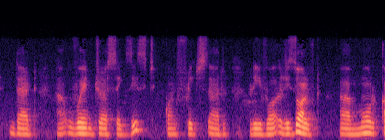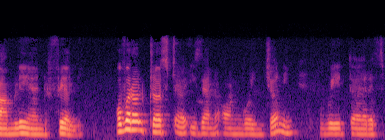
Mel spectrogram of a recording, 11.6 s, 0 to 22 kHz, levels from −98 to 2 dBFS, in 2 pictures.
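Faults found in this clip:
Comfort noise in place of the background, 10.43–10.57 s: room tone turns flat and featureless at the same level. Likely Opus DTX, with the receiver filling the sender's pause with synthetic noise.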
